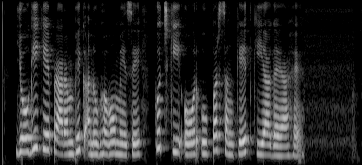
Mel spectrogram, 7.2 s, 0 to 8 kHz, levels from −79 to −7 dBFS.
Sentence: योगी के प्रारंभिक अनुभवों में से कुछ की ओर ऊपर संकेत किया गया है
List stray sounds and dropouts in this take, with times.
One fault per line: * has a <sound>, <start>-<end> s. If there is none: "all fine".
all fine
